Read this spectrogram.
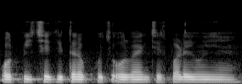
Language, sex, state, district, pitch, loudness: Hindi, male, Uttar Pradesh, Shamli, 115 Hz, -16 LUFS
